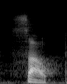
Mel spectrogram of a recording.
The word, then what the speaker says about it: sow: in the category of the feminine gender so some very important masculines and feminines of nouns are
